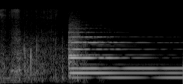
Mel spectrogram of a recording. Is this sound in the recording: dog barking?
no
